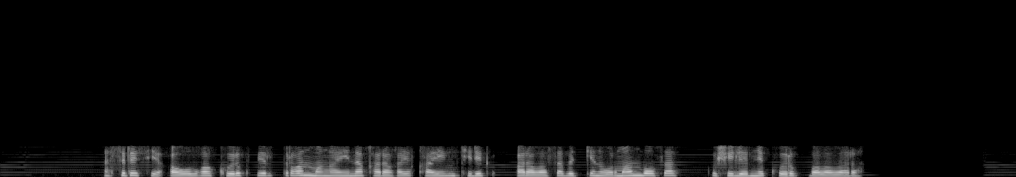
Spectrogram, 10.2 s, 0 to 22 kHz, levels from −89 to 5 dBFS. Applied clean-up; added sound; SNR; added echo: neural separator model SepFormer WHAM!.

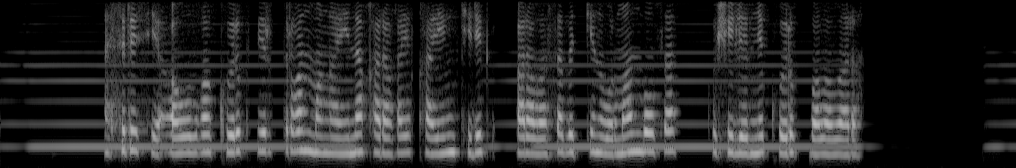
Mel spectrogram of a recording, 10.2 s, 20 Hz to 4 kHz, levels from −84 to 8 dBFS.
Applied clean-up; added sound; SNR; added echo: none; Bowed string instrument; 17 dB; none.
